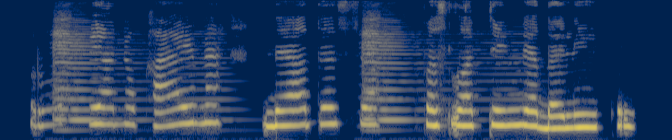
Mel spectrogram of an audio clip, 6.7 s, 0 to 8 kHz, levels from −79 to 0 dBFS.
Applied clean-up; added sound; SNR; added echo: none; Bowed string instrument; 18 dB; none.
